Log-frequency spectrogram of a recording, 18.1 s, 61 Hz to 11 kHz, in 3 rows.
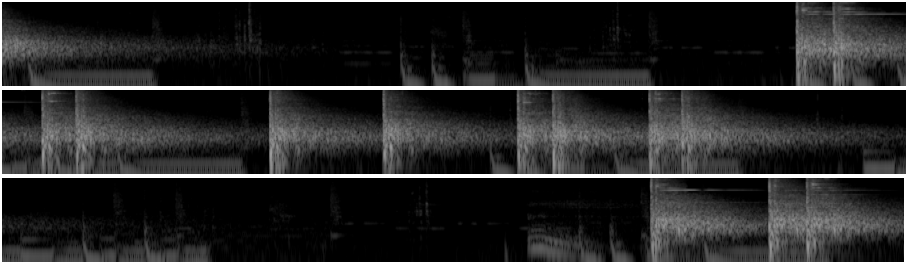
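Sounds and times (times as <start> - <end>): pistol shots with metallic ringing: 0.0 - 1.6, 5.3 - 11.8, 16.4 - 18.0.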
